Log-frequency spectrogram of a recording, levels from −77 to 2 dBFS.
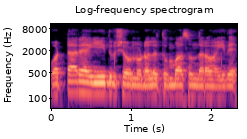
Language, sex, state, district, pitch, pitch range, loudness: Kannada, male, Karnataka, Koppal, 115 Hz, 110-130 Hz, -15 LUFS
